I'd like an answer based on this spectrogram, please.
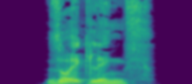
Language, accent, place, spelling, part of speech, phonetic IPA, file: German, Germany, Berlin, Säuglings, noun, [ˈzɔɪ̯klɪŋs], De-Säuglings.ogg
- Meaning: genitive singular of Säugling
